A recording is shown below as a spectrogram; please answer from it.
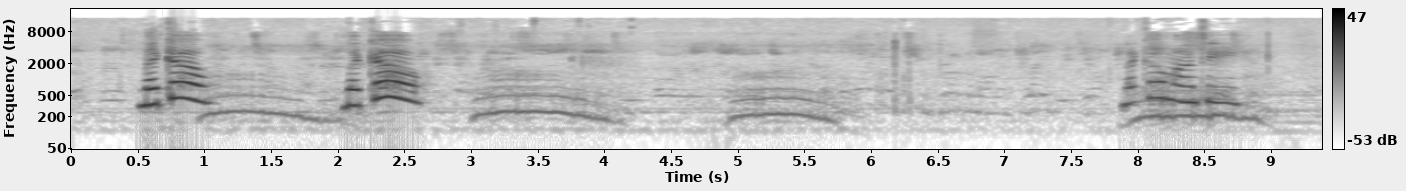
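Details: Six-month-old Highland Lynx cat named Monty with a fox tail: rising-then-falling low moaning growls, each about a second long, broken up by loud excited Dutch exclamations from people nearby.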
